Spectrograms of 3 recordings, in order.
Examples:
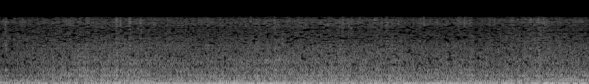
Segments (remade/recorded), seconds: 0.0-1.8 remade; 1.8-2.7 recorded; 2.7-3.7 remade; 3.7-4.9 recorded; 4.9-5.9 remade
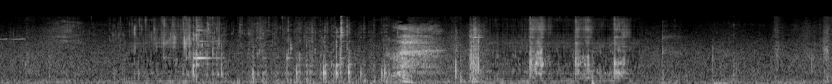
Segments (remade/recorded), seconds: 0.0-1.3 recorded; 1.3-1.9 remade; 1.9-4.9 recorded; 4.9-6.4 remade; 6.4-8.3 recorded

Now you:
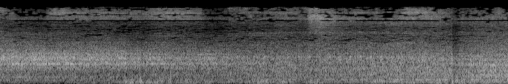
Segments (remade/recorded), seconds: 0.0-2.2 recorded; 2.2-4.6 remade; 4.6-5.1 recorded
